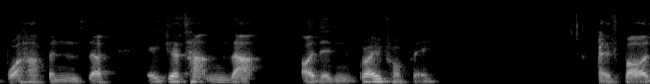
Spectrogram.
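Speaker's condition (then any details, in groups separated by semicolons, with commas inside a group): Brain bleed with facial paralysis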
